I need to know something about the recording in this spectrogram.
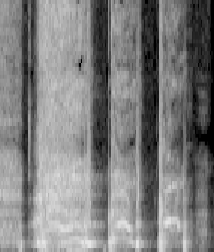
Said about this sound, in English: I still have a residual cough.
